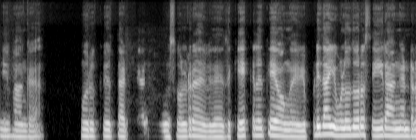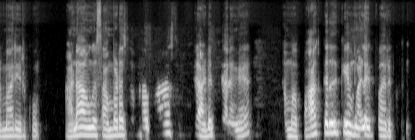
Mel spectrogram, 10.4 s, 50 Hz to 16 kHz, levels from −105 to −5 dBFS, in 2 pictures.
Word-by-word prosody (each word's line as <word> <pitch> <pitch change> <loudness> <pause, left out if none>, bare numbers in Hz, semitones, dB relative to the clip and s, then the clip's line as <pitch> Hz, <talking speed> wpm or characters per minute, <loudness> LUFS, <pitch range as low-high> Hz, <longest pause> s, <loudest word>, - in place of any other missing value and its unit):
செய்வாங்க. 160 -2 -5 0.7
முறுக்கு, 170 0 -3
தட்ட 160 -2 -6
அவுங்க 165 -1 -7
சொல்ற 160 +2 -1 0.4
இத 150 +2 -5
கேட்கிறதுக்கே 185 +2 -1
அவுங்க 165 -2 0 0.2
எப்பிடிதான் 210 +6 +3
இவ்ளோ 190 -1 +3
தூரம் 200 0 +2
செய்றாங்கன்ற 175 -2 +1
மாரி 175 0 0
இருக்கும். 160 -1 -12 0.3
ஆனா 175 - +3
அவுங்க 195 -1 +5
சம்பட 180 +3 +2
சம்படமா 200 +1 -6 0.2
செஞ்சு 195 -1 -17
அடுக்குறாங்க. 170 -1 -3 0.5
நம்ம 170 0 -1 0.2
பார்க்குறதுக்கே 250 +4 +5
மலைப்பா 195 -1 +2
இருக்கும். 160 - -8
180 Hz, 140 wpm, -21 LUFS, 165-195 Hz, 0.7 s, அவுங்க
